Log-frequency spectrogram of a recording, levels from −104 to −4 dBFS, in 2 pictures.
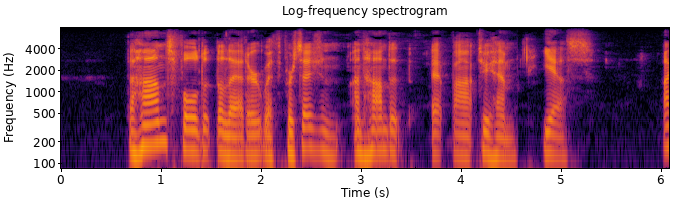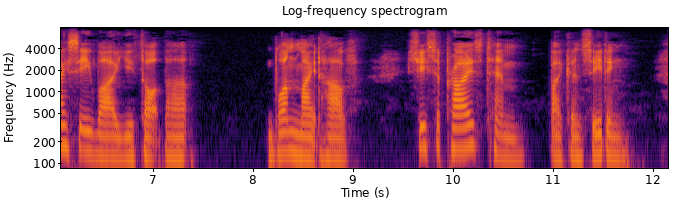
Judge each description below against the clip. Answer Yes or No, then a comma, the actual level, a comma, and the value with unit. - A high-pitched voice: No, low, 130 Hz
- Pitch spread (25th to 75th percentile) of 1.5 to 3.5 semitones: No, average, 3.9 semitones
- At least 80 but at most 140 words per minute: Yes, slow, 135 wpm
